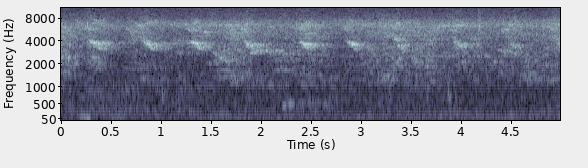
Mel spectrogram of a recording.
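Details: Common myna, also called Indian myna, giving short downslurred chirps repeated about twice a second in an even rhythm. A fainter low warble sits beneath them, with steady background noise throughout.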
